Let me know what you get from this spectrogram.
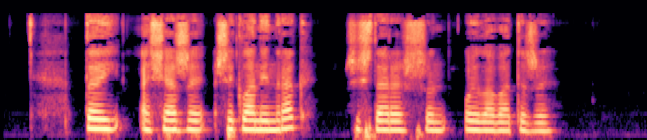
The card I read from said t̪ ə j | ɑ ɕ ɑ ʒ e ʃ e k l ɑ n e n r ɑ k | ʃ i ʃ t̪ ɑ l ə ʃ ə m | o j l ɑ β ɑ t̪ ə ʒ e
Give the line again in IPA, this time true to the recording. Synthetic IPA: t̪ ə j | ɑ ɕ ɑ ʒ e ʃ e k l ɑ n e n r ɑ k | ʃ i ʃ t̪ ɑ ɾ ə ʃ ə n | o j l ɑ β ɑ t̪ ə ʒ e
